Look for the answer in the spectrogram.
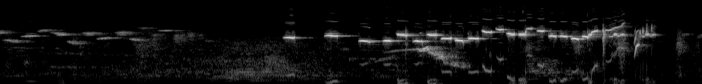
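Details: Jongkangan singing on a master track for training caged birds: quiet thin notes, then a lively burst of bright whistled chirps that rise and fall quickly before stopping abruptly.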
